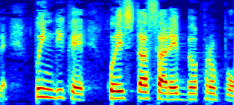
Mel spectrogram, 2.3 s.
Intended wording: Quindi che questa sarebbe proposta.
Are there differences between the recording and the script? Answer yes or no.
no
